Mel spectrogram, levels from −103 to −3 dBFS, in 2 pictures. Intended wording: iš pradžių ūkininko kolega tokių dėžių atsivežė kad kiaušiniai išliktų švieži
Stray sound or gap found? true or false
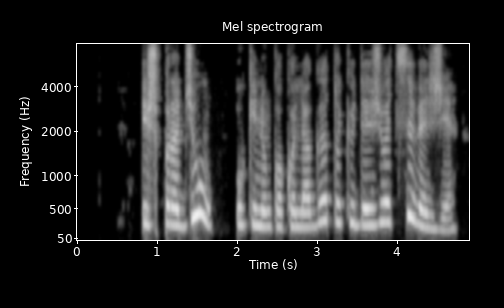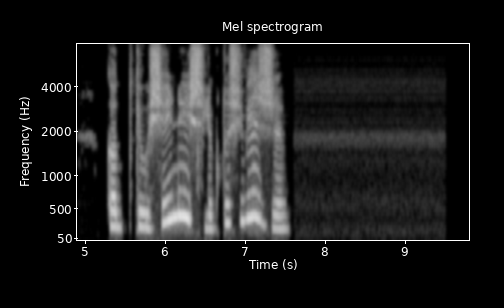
false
